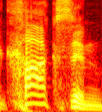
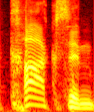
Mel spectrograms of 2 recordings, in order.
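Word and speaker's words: coxswain: In what sport does a coxin participate in? Oh, boy. Now, that's spelled C O X S W A I N. I'm going to What sport does a coxin participate in?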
